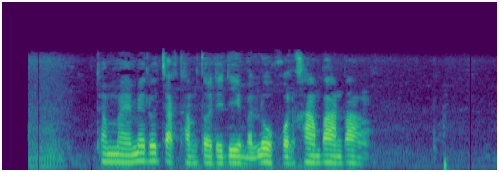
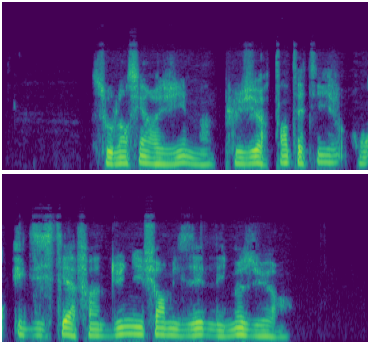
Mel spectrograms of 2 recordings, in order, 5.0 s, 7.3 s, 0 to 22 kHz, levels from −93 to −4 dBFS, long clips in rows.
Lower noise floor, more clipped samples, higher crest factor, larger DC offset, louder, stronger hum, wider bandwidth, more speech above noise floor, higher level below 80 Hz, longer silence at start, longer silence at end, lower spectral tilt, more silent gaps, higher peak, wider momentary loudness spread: second, -59 dBFS vs -78 dBFS; neither; about the same, 22 dB vs 20 dB; neither; about the same, -25 LUFS vs -26 LUFS; neither; second, 7.8 kHz vs 9.4 kHz; second, 35 dB vs 53 dB; first, -52 dBFS vs -58 dBFS; second, 0.25 s vs 0.9 s; second, 0.5 s vs 0.8 s; about the same, -5.5 dB/octave vs -5.5 dB/octave; neither; about the same, -6 dBFS vs -8 dBFS; first, 23 LU vs 9 LU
